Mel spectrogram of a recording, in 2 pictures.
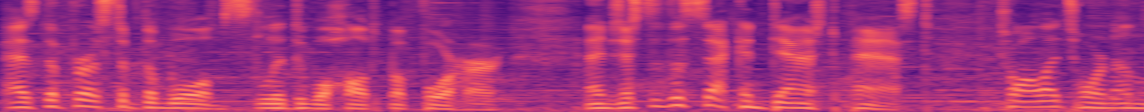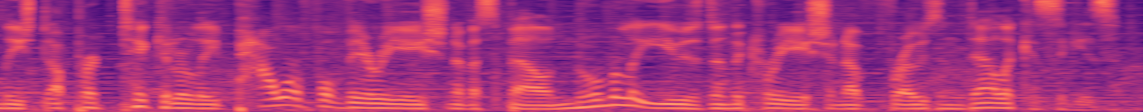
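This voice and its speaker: A man reading a fantasy story as narrator, in an expressive, measured way with emphatic drawn-out phrases. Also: mid-range voice. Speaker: fan fiction narrator. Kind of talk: scripted dramatic story narration. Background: background music under the voice.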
